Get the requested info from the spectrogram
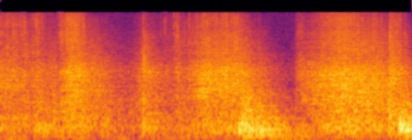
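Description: A pickup truck's folded bed cover being pushed and slid at the front of the bed: several short scraping, rubbing strokes.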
